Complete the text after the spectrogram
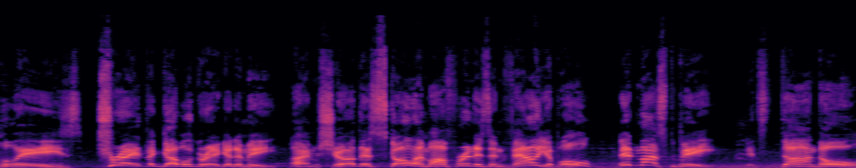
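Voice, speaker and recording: A man shouts in a put-on character voice at a fairly slow pace. Clear background noise runs underneath. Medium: video game. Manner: hesitant, stammering.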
